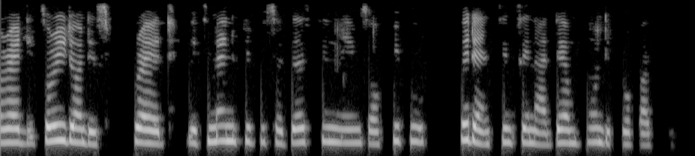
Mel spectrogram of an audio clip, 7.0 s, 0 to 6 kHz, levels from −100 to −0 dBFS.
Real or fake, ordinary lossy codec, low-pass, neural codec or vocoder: real; none; 5.4 kHz; none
